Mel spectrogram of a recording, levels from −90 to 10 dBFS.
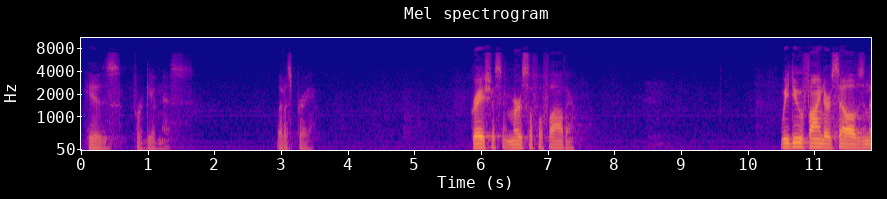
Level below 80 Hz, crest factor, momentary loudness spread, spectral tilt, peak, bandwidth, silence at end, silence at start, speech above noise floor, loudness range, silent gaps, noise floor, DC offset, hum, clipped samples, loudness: -56 dBFS; 24 dB; 25 LU; -7.5 dB/octave; 0 dBFS; 8.6 kHz; 0 s; 0.1 s; 45 dB; 21 LU; none; -66 dBFS; under 0.1%; none; under 0.1%; -20 LUFS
